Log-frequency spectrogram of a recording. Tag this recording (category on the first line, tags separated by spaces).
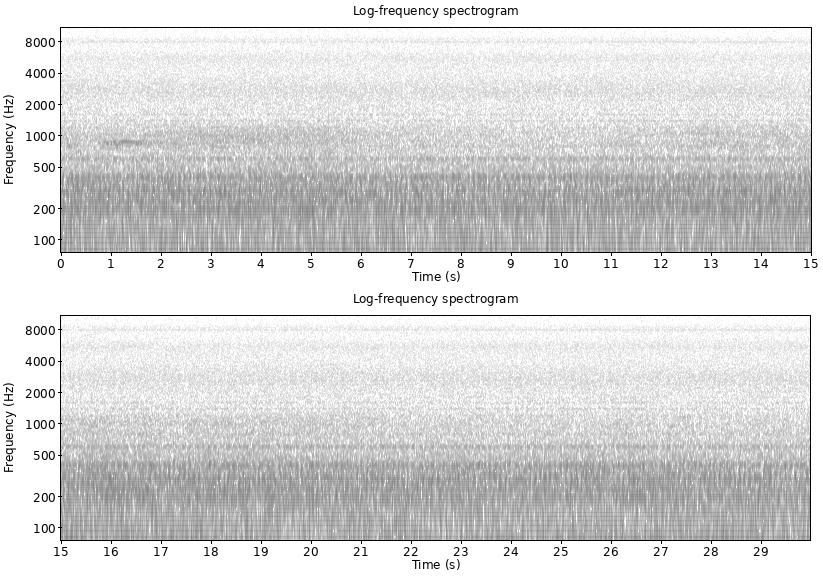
Soundscapes > Nature
artistic-intervention data-to-sound field-recording modified-soundscape raspberry-pi weather-data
